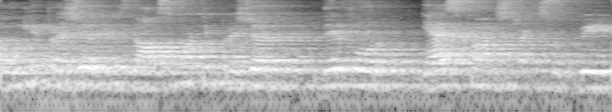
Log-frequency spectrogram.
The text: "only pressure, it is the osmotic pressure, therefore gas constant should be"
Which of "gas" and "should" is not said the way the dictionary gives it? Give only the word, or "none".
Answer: should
